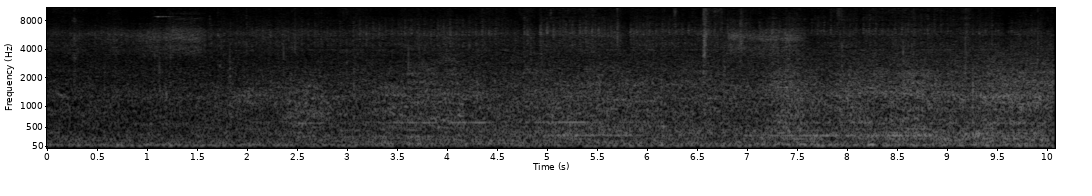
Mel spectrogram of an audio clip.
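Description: Outdoor city ambience: a steady low rumble of engine noise from traffic that grows slowly louder, with a faint hum rising out of it in the middle.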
